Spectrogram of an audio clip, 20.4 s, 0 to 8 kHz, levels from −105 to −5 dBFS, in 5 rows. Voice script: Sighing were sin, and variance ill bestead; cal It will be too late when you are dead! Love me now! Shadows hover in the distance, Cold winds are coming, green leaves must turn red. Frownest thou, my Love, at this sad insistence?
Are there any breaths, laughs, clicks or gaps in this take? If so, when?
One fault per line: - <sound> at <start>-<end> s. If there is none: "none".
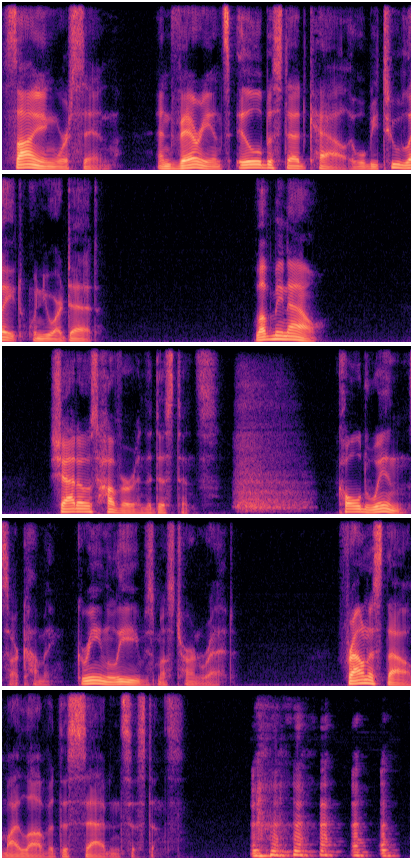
- sigh at 10.5-11.4 s
- laugh at 18.8-20.4 s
